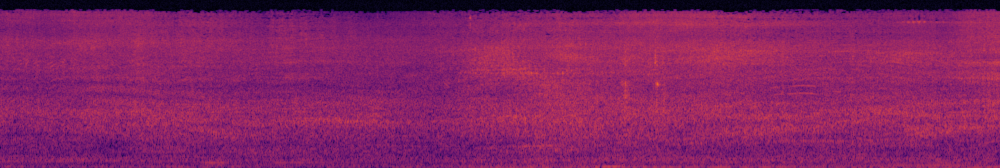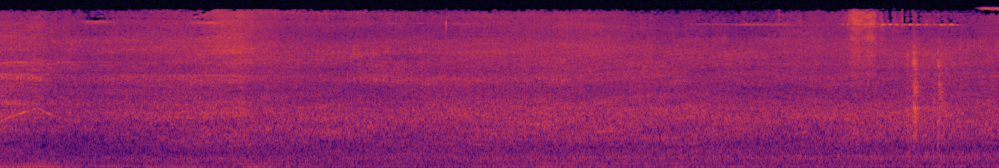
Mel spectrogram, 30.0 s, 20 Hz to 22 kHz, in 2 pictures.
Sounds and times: CAR 0.0 - 29.9

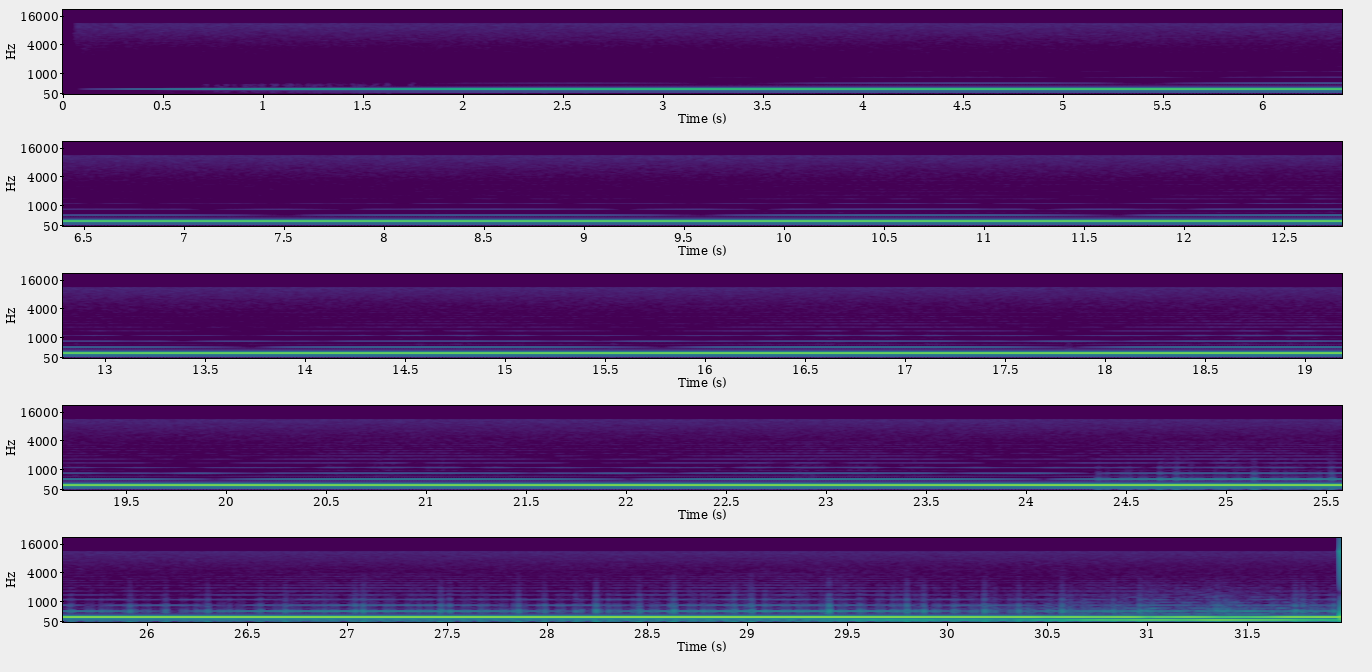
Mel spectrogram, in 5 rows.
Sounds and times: droning oscillation which crescendos 28.9 - 31.9

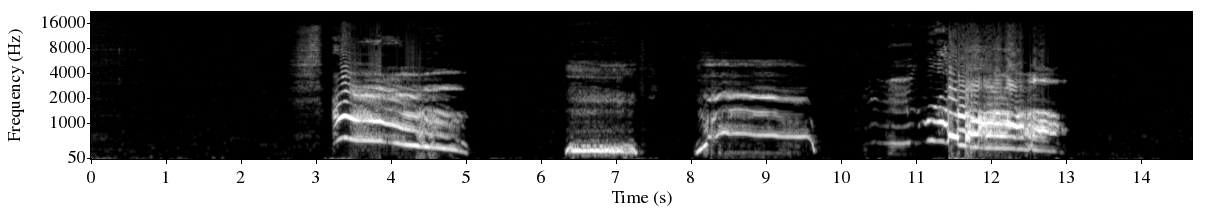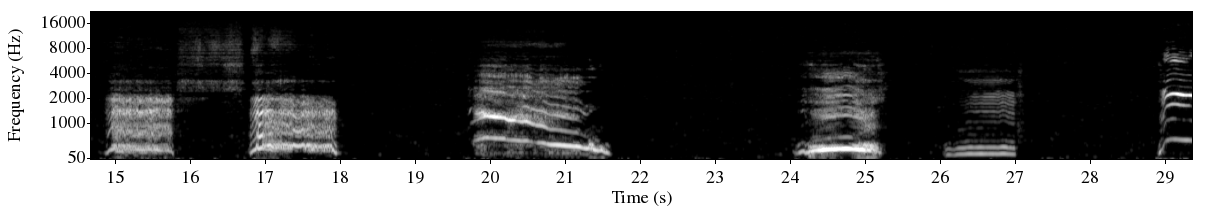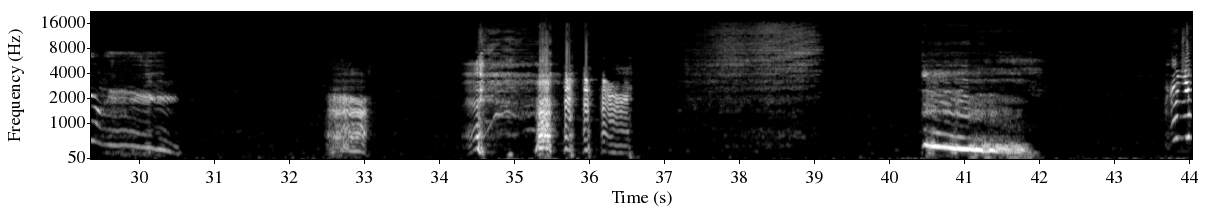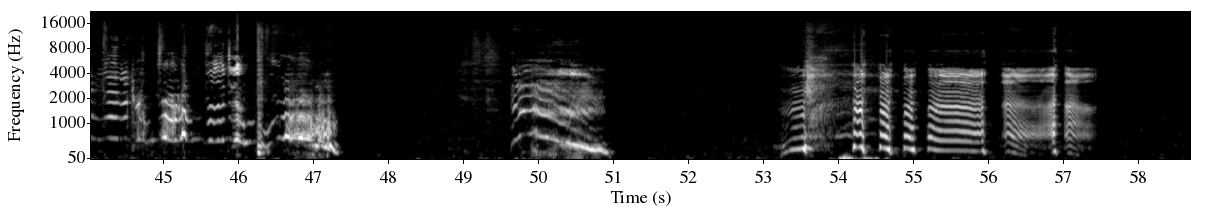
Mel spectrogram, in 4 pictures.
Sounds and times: angry noises 43.7 - 47.2

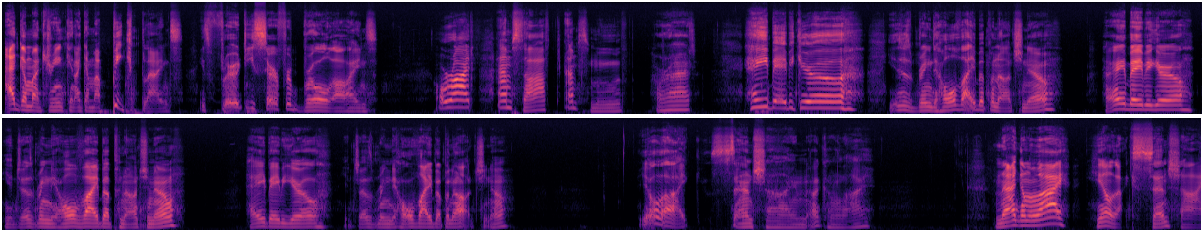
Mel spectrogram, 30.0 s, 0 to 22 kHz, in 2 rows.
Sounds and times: Surfer like voice 0.0 - 4.6
Surfer like voice 9.3 - 10.6

